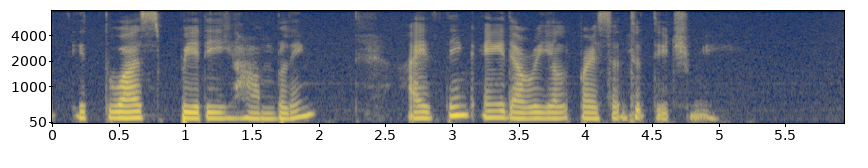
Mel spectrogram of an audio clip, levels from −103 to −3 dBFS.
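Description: No technical faults can be heard in this speech.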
